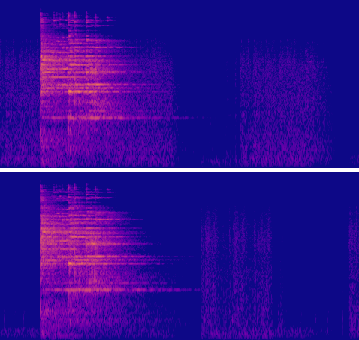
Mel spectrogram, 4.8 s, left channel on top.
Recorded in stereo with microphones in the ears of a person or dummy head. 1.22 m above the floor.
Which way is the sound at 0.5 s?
5° right (ahead or behind).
